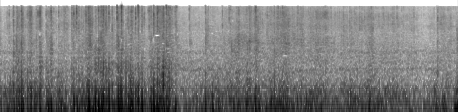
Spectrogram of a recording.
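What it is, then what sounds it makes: Sequin fabric purse. A fingernail scratches across a small reversible sequin fabric purse resting on a pillow, making a dense, crinkly, rustling scrape. The sound is heavy in the low end with faint bright edges. It is loudest in the first couple of seconds, then continues as a softer scratching.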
